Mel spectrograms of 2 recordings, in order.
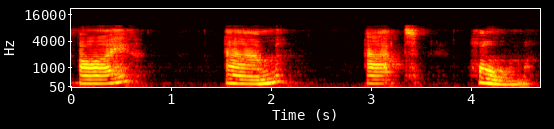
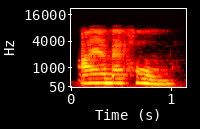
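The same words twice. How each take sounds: First: The sentence is said very slowly, word by word. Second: The sentence is said at a natural speed. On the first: "break it down and say it very slowly" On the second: "and then at a natural speed again"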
